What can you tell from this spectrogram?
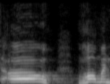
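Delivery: "Oh, woman" cried high and loud; emphatic exclamation. Retold or imitated. Preacher repeating Jesus's "Oh, woman" for emphasis, emphatic. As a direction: swell loudly on "Oh", then "woman". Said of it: "for emphasis".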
